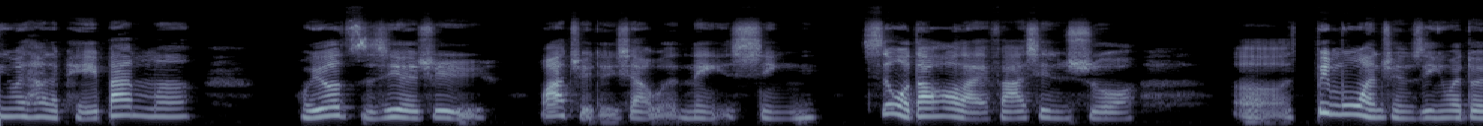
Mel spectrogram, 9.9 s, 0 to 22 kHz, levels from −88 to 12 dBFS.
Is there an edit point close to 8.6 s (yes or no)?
yes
